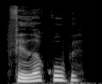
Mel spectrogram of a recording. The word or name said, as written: fædregruppe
